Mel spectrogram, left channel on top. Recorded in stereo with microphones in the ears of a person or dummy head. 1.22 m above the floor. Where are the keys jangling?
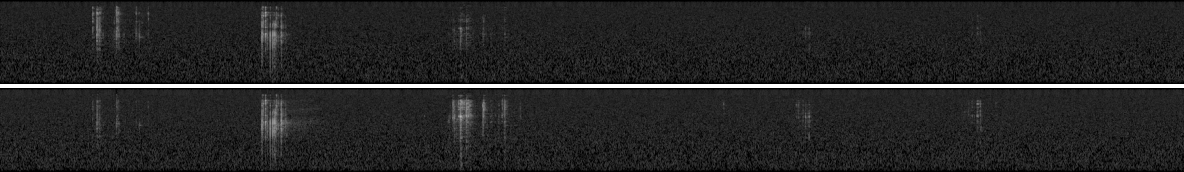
30° left (ahead or behind); by 10.0 s 40° right (ahead or behind).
